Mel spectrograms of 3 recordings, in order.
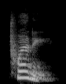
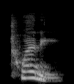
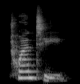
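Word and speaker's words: twenty: t sound listen again 20. internet wanted i didn't pronounce the t sound instead i used what is called a nasal flap which is essentially when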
